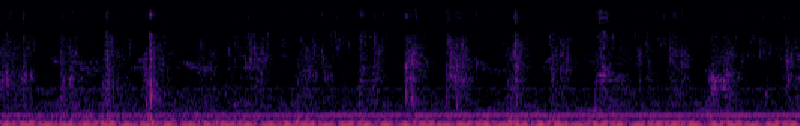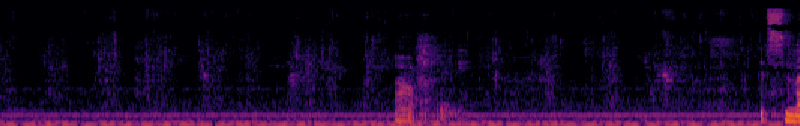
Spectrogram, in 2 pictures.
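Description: Silicone spatula stirring a thick ground meat and tomato sauce mixture in a cast iron skillet: soft scrapes against the pan and wet squelching, many times over. A steady low hum, pulsing about twice a second, runs underneath.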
